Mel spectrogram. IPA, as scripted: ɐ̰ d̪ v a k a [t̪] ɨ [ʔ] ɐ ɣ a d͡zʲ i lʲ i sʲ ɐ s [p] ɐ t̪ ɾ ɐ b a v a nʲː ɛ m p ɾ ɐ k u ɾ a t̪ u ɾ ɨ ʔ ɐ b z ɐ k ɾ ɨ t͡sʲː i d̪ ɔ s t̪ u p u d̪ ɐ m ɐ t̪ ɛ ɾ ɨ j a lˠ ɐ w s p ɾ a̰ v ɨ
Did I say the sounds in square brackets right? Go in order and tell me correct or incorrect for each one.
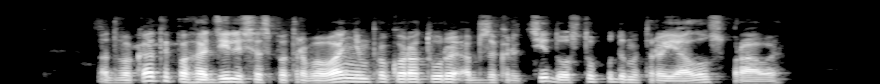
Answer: correct, incorrect, correct

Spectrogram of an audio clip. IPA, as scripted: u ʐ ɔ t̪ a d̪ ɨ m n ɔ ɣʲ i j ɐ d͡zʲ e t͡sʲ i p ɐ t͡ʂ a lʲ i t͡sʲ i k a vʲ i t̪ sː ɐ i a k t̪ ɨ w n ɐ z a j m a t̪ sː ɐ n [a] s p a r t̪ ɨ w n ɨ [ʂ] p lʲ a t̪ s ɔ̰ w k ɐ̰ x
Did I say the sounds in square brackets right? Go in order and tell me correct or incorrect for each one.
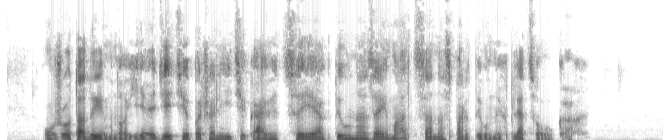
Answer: incorrect, incorrect

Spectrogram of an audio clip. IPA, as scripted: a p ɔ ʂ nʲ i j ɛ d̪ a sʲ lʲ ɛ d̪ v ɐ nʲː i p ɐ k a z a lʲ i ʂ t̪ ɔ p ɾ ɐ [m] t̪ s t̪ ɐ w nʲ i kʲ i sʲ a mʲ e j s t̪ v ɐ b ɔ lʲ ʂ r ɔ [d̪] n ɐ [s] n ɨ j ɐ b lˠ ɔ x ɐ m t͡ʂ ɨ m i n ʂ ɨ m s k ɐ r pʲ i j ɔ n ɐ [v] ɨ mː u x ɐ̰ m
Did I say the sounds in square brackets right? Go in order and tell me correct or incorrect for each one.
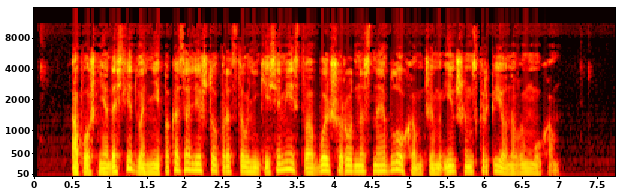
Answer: incorrect, correct, correct, correct

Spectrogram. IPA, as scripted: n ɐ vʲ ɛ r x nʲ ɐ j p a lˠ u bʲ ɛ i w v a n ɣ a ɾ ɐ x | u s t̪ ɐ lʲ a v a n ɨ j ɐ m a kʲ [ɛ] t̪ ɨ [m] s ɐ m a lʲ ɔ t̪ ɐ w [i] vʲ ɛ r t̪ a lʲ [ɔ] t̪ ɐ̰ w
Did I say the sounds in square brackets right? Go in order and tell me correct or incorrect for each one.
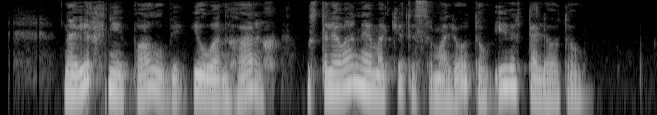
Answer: correct, incorrect, correct, correct

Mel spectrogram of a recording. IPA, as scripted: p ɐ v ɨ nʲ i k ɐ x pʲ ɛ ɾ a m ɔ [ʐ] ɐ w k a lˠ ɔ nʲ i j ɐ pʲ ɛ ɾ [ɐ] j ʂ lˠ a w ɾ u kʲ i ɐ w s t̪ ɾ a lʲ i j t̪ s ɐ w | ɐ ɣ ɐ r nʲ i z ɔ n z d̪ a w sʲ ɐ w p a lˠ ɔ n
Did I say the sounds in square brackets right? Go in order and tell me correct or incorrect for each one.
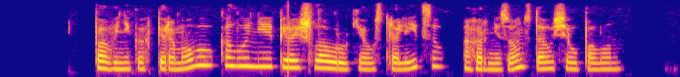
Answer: incorrect, incorrect

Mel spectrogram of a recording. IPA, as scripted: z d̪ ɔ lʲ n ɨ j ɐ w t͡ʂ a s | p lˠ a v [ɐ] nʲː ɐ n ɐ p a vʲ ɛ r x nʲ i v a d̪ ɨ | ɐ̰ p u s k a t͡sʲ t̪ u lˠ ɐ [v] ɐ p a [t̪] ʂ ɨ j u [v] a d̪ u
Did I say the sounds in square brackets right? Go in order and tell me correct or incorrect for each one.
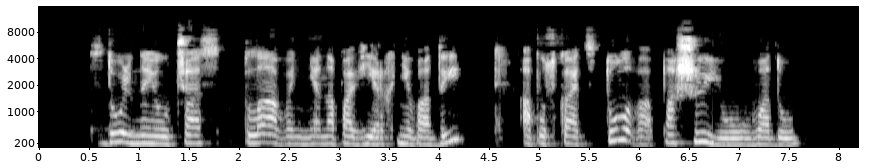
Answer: correct, correct, incorrect, correct

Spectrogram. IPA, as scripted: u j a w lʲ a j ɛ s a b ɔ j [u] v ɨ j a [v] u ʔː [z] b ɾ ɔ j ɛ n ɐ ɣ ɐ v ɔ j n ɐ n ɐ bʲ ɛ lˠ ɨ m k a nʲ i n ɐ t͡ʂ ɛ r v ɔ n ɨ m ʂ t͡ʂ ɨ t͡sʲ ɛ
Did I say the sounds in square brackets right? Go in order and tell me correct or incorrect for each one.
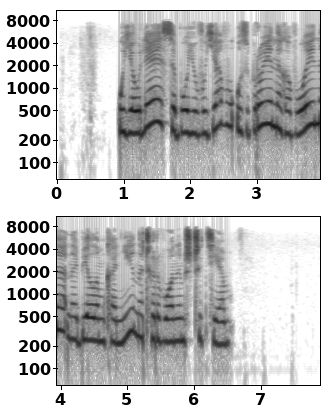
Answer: correct, correct, correct

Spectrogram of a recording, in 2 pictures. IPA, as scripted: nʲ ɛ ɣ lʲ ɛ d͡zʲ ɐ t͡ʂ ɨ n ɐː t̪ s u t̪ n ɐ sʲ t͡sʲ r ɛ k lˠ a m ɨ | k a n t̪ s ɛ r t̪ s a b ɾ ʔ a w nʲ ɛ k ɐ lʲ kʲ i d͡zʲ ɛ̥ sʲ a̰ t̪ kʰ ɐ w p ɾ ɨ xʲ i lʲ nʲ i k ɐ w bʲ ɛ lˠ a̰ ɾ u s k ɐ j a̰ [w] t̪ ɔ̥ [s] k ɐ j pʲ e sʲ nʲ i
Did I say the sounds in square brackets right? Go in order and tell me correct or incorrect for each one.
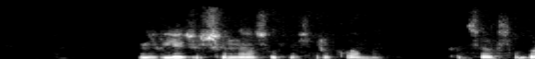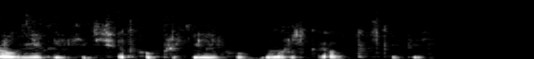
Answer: correct, correct

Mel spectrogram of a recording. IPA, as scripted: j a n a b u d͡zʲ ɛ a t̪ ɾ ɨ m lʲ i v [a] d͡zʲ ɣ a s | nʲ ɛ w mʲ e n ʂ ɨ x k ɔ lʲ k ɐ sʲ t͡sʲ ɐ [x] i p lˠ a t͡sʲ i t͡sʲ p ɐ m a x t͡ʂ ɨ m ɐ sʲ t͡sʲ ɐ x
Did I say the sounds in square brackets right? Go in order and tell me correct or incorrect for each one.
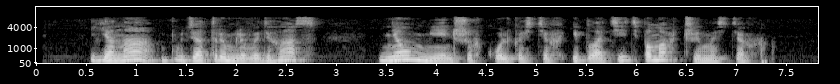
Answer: incorrect, correct

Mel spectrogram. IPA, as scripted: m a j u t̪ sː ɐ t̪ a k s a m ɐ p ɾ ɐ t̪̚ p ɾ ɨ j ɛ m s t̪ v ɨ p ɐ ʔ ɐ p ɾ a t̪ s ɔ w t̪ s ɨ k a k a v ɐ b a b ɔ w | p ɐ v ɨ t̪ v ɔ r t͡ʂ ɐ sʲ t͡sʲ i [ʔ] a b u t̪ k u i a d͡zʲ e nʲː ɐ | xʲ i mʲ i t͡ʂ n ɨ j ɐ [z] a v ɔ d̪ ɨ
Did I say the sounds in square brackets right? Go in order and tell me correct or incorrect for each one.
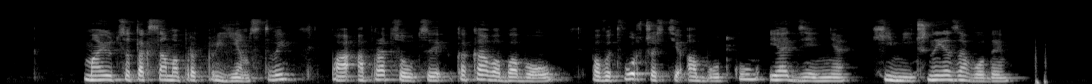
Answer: correct, correct

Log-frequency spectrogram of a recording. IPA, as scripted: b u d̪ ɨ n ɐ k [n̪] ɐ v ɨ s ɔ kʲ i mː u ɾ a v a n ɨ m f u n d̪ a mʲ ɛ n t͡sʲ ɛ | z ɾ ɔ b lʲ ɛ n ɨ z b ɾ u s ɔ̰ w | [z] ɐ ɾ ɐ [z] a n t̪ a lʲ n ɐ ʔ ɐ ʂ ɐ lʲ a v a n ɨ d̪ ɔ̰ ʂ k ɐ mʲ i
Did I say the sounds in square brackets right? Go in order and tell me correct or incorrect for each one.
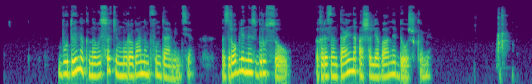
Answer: correct, incorrect, correct

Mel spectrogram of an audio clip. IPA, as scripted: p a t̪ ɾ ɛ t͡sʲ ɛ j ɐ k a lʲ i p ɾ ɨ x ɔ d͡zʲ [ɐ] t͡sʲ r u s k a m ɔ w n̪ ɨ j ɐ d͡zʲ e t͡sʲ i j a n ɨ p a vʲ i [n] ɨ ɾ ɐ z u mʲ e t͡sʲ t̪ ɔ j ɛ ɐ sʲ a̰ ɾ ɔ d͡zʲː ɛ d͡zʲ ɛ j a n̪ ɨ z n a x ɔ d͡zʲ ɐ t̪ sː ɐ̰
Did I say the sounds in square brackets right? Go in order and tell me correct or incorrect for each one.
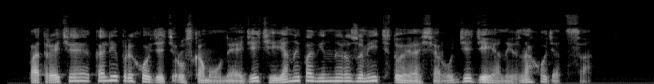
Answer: correct, incorrect

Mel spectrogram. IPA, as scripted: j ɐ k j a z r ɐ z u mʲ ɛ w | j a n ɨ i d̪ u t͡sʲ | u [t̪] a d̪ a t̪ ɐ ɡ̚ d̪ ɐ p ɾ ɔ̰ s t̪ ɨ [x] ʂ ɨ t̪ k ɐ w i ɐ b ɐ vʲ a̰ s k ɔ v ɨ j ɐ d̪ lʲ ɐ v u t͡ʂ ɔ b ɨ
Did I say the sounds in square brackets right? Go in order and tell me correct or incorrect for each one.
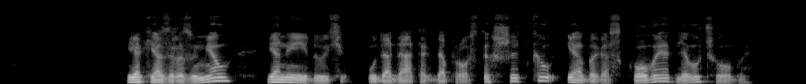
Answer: incorrect, correct

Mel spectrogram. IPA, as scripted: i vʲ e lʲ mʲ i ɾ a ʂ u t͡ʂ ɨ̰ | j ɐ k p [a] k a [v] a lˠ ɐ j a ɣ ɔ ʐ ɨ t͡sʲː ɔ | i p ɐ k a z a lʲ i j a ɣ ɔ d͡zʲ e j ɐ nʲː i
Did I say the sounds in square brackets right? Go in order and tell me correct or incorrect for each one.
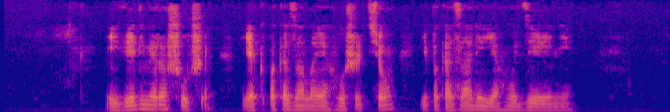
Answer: incorrect, incorrect

